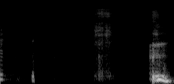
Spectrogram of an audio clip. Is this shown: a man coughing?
yes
